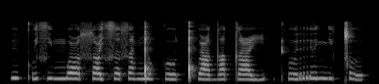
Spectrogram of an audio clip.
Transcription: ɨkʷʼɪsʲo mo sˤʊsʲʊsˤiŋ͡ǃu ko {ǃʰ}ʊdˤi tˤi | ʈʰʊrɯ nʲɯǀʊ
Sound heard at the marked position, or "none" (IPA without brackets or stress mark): ǃʰ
